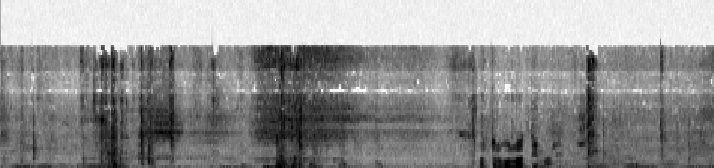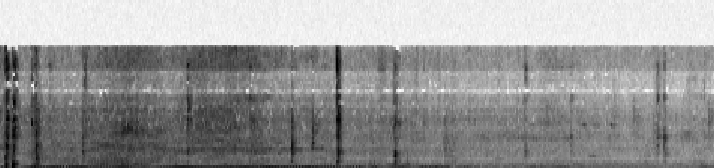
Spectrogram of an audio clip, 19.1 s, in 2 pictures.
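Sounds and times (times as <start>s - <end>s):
vehicle engine running: 7.4s - 19.0s.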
